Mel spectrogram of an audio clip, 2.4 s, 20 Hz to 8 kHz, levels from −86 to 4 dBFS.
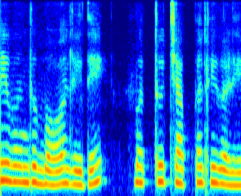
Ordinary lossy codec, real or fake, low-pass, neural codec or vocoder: none; real; none; none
